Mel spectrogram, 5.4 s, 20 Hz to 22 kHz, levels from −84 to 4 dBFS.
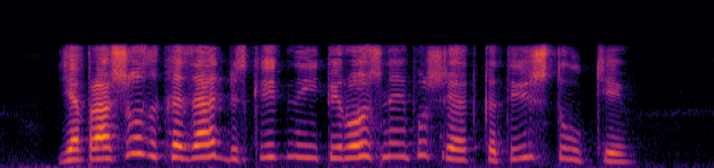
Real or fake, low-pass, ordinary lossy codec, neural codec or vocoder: fake; 7.2 kHz; AAC, 48 kbps; codec, 16 kHz, 0.8 kbps, ZipCodec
